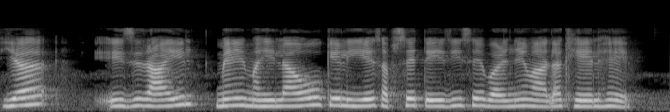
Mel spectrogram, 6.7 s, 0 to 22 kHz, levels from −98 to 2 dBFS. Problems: none marked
